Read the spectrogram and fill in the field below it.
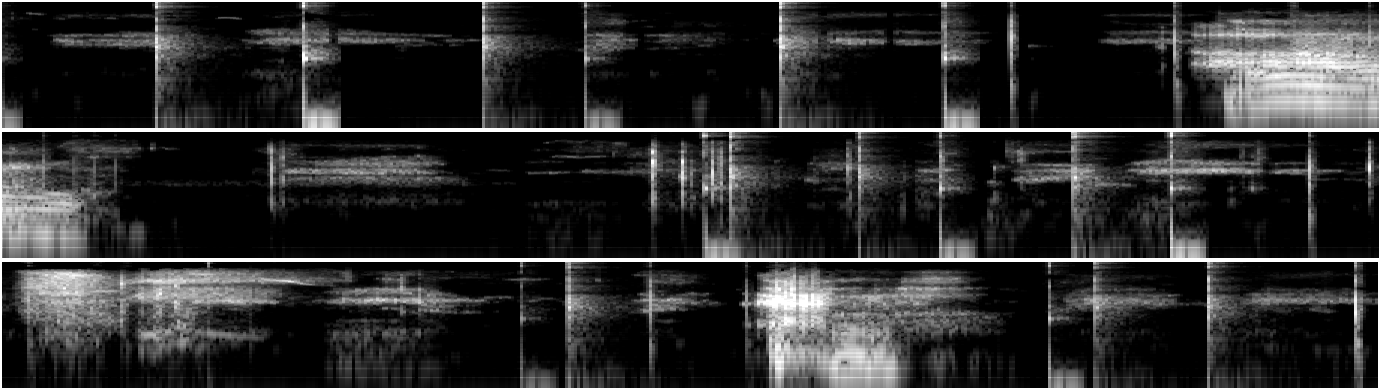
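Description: A ping-pong ball clicks sharply on a table and paddle in a quick rally.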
